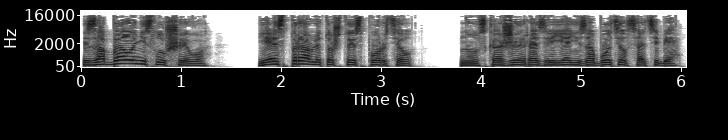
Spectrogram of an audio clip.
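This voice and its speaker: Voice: medium pitch, fairly quick, dry recording, studio quality, natural voice. A reader doing an angry, defensive husband. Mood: pleading. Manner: shouting, then pleading.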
